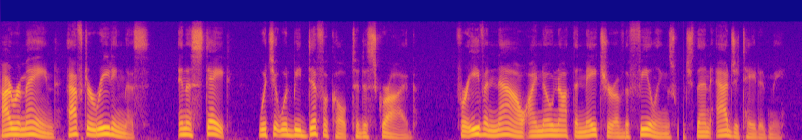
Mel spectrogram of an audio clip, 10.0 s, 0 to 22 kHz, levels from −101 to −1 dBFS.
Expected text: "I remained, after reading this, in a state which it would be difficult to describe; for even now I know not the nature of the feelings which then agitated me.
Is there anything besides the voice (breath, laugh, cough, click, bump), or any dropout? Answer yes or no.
yes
